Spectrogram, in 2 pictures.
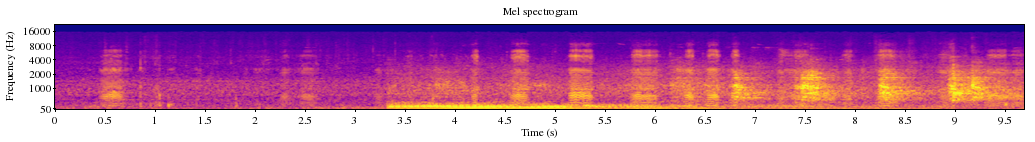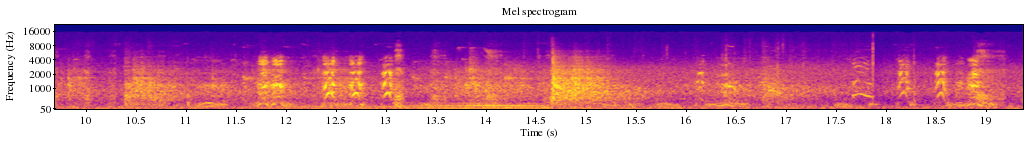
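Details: German Shepherd puppies of the W litter at play, giving bursts of short, rough yelps and barks in irregular quick runs, over a steady low droning hum that starts a few seconds in, with faint human voices.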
